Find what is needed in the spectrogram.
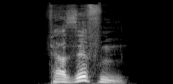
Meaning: to become filthy, dirty, especially with moist or greasy dirt (hence often said e.g. of bathrooms or kitchens)
- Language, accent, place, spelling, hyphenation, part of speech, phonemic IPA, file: German, Germany, Berlin, versiffen, ver‧sif‧fen, verb, /feʁˈzɪfən/, De-versiffen.ogg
